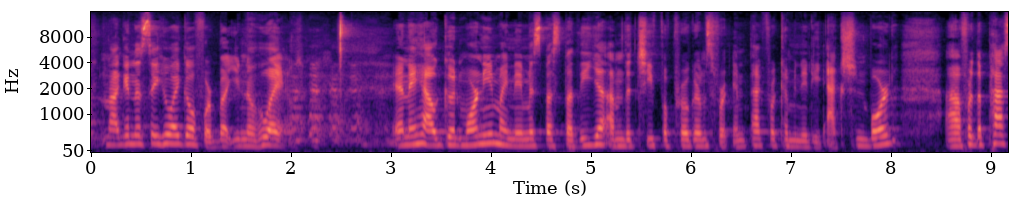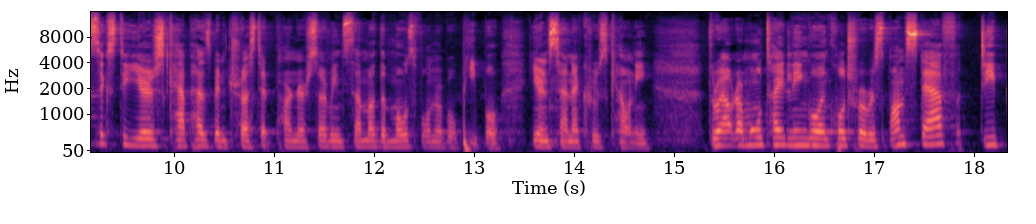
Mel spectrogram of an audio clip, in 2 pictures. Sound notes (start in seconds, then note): 2.0 chuckles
